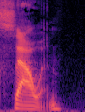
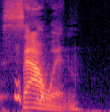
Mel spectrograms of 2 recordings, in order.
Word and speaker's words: Samhain: Yeah, it's Gaelic, so it is not at all pronounced the way it looks. Samhain.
